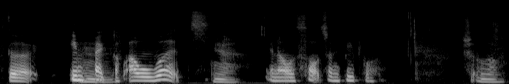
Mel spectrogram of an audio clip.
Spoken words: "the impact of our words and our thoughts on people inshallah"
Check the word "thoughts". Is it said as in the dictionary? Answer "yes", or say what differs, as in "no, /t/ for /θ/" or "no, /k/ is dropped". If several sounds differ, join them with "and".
yes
